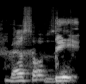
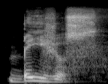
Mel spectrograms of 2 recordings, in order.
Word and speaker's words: beijos: Besos? Beijos.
